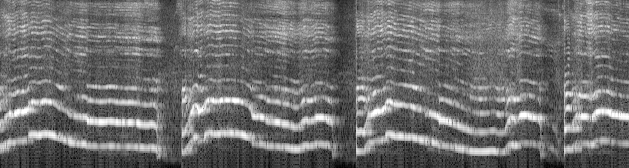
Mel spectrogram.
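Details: A lonely Great Dane left by its owner howls in a house: four long wavering howls, each rising sharply then sagging, about three seconds apiece with quick pauses between, a quiet electrical hum beneath.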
